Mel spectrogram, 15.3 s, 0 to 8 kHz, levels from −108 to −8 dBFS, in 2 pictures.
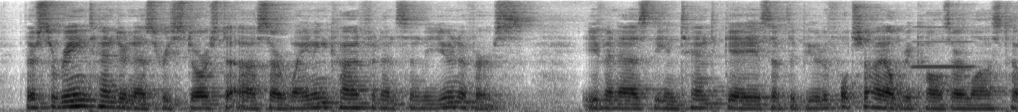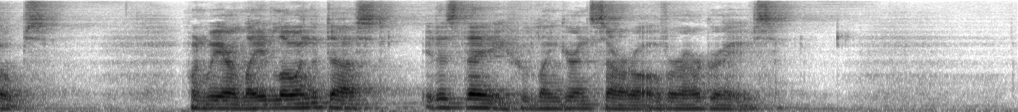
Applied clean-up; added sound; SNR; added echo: none; Wind instrument, woodwind instrument; 16 dB; reverberation time 1.3 s.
